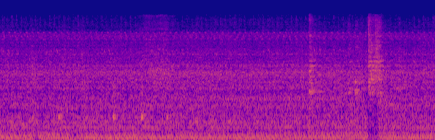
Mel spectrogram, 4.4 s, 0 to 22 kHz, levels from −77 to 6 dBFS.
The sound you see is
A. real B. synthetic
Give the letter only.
B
